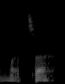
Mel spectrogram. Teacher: el alef, cuando está al final de la sílaba se hace quiescente y por compensación se alarga la vocal precedente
